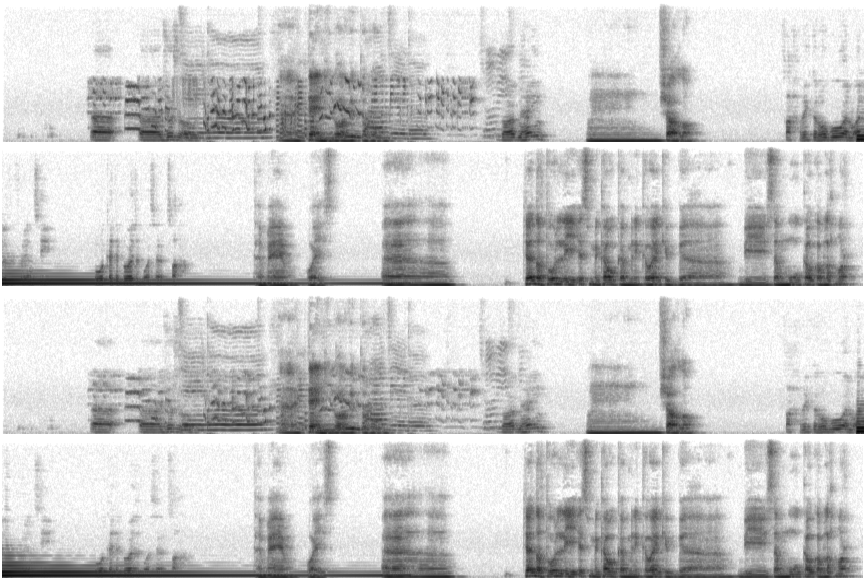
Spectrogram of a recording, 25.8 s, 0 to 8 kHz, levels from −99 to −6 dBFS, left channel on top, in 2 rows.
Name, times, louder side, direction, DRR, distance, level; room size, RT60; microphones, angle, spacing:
sound 1, 1.3-7.1, left 8 dB, 90° left, 0.6 m, -35 dB
voice 1, 1.3-1.7 2.0-3.0 7.4-8.1 11.7-13.7 14.3-15.7, left 5 dB, 40° left, 5 dB, 0.5 m, -31 dB
Singing, 2.6-3.9 4.4-6.4 7.2-7.8, right 3 dB, 75° right, 4.1 m, -34 dB
voice 2, 4.1-5.8 8.8-10.4 16.7-17.9 18.6-19.7 20.7-25.6, left 2 dB, 5° right, 4 dB, 1.1 m, -25 dB
Bass guitar, 12.8-19.1, right 3 dB, 40° right, 0.3 m, -20 dB
6.9 x 5.8 x 3.8 m, 0.38 s
head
